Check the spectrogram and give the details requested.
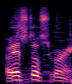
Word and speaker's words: Estill Springs: How do you pronounce it? Estill Springs? Estill Springs.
